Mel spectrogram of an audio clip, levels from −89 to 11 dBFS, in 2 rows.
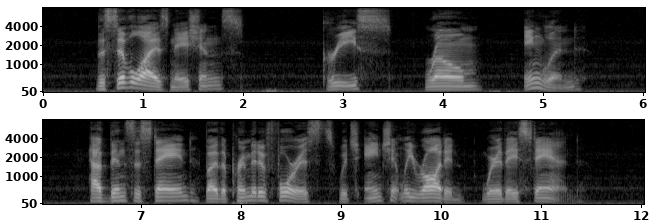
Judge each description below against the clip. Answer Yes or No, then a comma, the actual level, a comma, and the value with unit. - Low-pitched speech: Yes, low, 115 Hz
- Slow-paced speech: Yes, slow, 85 wpm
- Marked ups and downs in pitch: No, average, 4.4 semitones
